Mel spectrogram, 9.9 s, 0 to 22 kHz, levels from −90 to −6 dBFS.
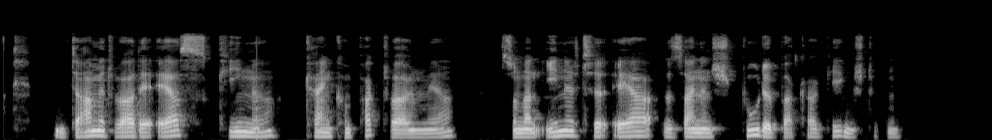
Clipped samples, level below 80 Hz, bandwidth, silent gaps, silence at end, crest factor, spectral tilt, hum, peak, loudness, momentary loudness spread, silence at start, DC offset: under 0.1%; -64 dBFS; 8.2 kHz; 0.37-0.52 s, 4.61-4.79 s, 4.88-5.01 s; 0.95 s; 20 dB; -5.5 dB/octave; none; -8 dBFS; -28 LUFS; 15 LU; 0.15 s; under 0.1%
